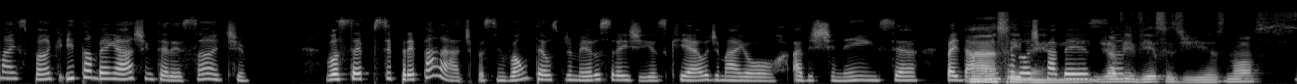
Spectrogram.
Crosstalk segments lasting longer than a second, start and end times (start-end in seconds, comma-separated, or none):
9.6-11.3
